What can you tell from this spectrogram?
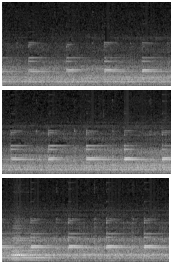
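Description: MTH model BNSF diesel locomotive's onboard sound effects: a locomotive bell dinging steadily, a bit more than once a second, over a diesel engine hum, with a short horn blast about seven seconds in.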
